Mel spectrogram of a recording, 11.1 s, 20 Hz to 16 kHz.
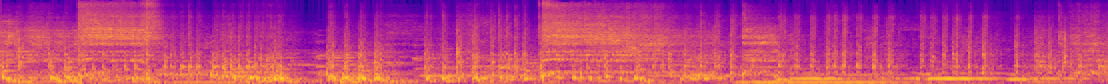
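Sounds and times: marching drums playing: 0.0 - 11.0
pitched percussion notes: 0.0 - 11.0.

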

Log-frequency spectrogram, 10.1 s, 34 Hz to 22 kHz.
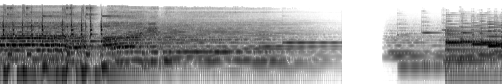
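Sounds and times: harmoniums holding a chord: 2.2 - 6.7.

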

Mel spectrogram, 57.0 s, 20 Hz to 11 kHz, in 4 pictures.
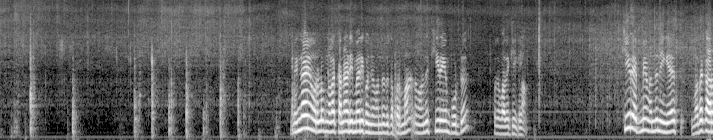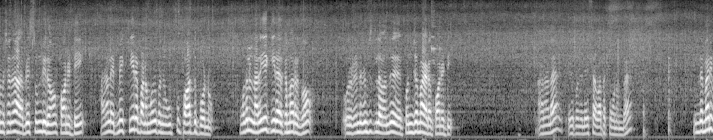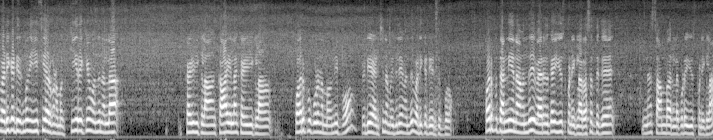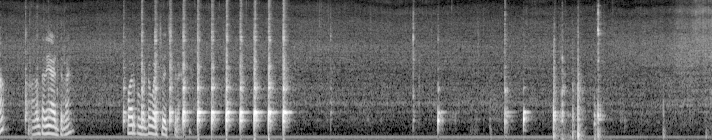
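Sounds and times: onion sizzling in a pan: 0.0 - 57.0
woman talking: 5.8 - 10.6, 12.5 - 23.4, 25.0 - 27.0, 28.1 - 31.0, 32.2 - 37.6, 38.3 - 44.3, 45.3 - 46.6.

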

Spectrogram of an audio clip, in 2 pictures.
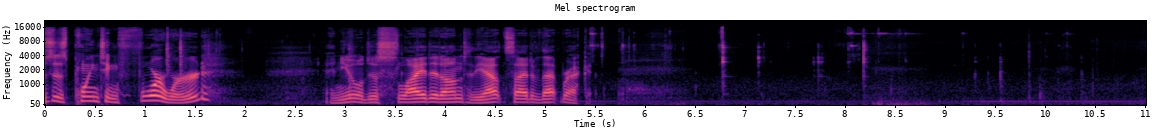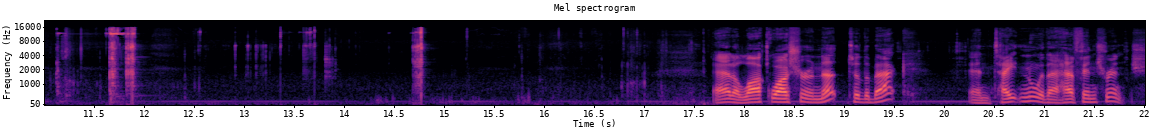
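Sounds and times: metal hardware clinking: 5.3 - 9.7, 11.1 - 14.0.

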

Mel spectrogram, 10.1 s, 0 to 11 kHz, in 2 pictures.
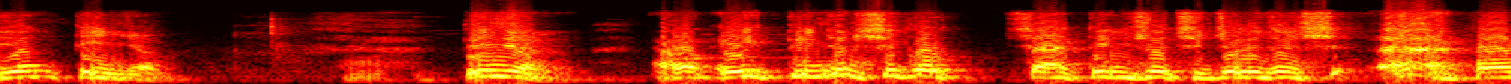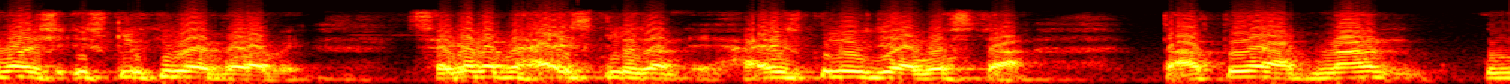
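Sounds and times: man speaking: 0.0 - 10.0
man clearing throat: 4.6 - 5.0.

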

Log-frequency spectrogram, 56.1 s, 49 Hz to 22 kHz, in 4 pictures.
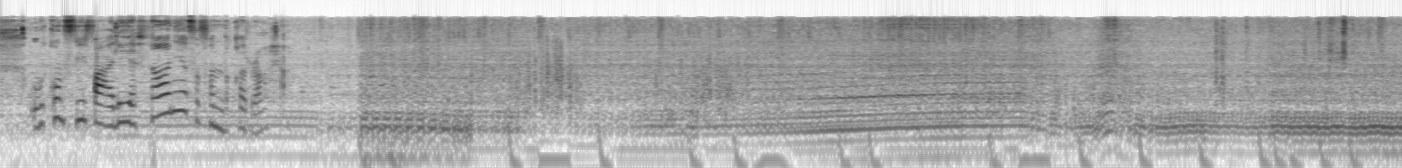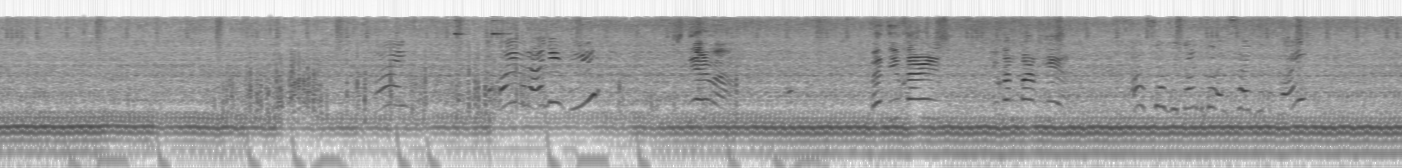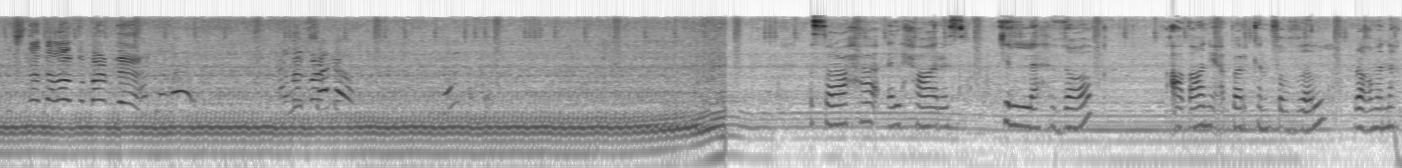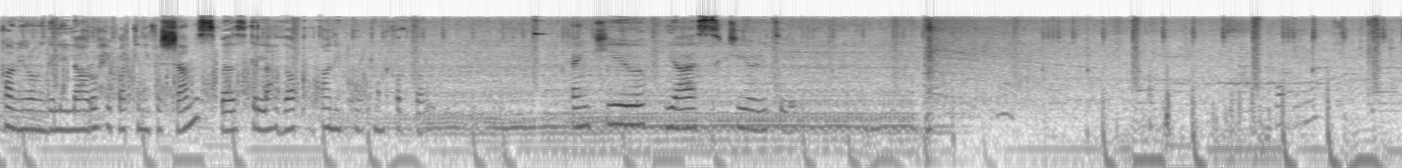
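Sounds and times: motorcycle engine pulling away: 1.0 - 56.0.

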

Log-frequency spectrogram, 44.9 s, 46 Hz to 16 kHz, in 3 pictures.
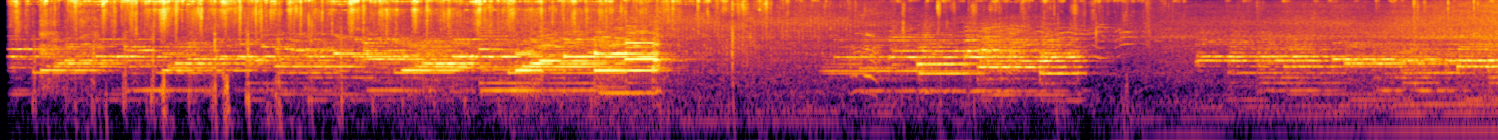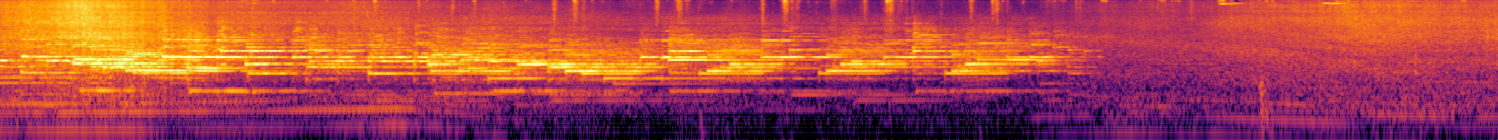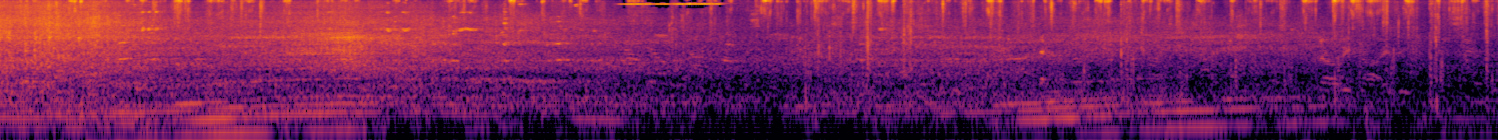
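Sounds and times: ice cream van chimes: 0.1 - 38.0
low traffic noise: 0.1 - 44.9
car driving past: 11.6 - 20.8, 26.1 - 36.2, 39.4 - 43.4.

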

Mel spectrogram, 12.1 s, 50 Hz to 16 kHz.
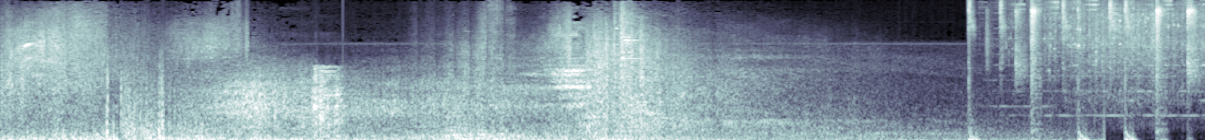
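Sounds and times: explosion low rumble: 0.0 - 9.7.

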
